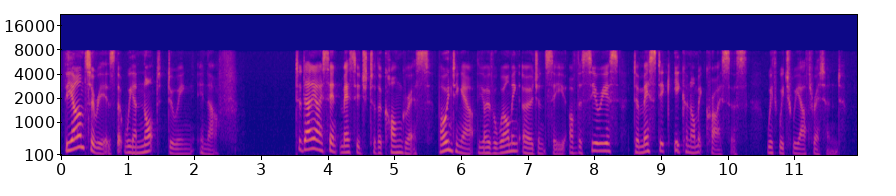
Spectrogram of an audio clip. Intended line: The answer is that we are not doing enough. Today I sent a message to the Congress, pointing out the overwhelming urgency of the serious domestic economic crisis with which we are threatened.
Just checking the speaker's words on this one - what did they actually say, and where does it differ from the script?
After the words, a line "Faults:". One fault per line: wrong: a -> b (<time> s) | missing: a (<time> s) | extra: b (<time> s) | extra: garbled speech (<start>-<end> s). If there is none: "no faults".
The answer is that we are not doing enough. Today I sent message to the Congress, pointing out the overwhelming urgency of the serious domestic economic crisis with which we are threatened.
Faults:
missing: a (4.2 s)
